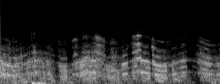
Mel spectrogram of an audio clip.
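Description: Effects-processed cartoon-logo voice: a distorted, warbling vocal sound whose pitch bends up and down in quick waves, growl-like from the processing.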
